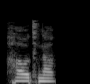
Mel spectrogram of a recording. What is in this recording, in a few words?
"hautnah", German; adjectives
